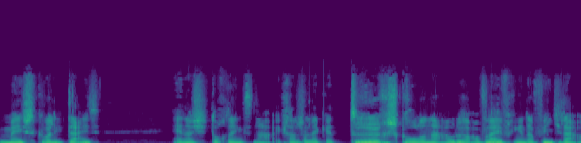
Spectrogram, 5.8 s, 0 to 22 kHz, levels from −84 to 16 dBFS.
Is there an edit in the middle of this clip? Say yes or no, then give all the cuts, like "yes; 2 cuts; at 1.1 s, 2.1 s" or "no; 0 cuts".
yes; 1 cut; at 3.0 s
